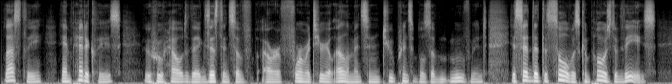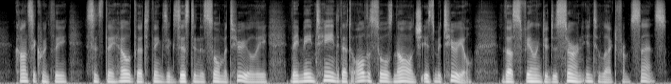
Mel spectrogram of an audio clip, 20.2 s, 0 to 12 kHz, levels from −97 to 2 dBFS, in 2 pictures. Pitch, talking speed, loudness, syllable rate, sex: 120 Hz, 150 wpm, -19 LUFS, 5.0 syllables/s, male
